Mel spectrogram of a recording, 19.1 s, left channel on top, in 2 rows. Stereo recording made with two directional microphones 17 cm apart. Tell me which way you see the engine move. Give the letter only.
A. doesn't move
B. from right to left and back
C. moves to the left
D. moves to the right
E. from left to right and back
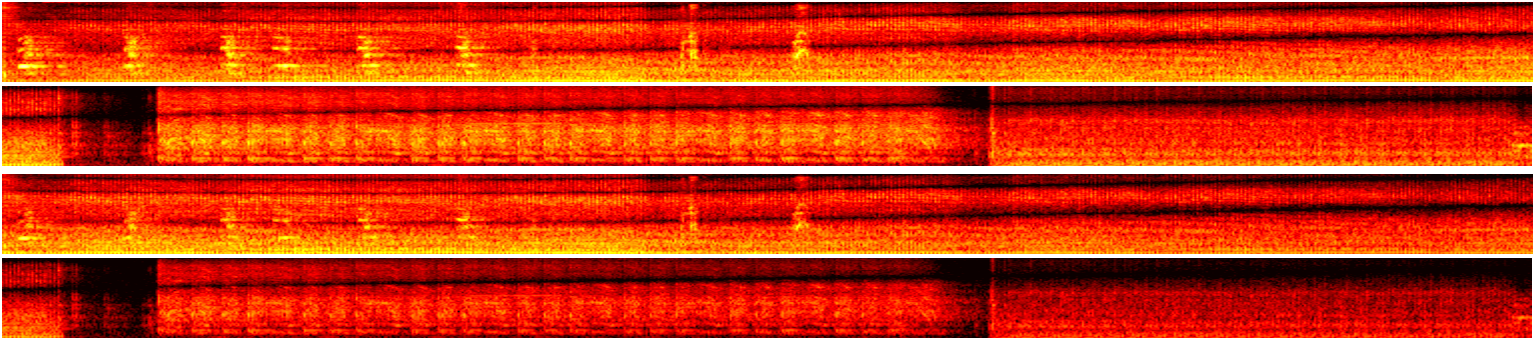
C.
